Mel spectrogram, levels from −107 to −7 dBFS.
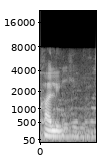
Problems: constant background noise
